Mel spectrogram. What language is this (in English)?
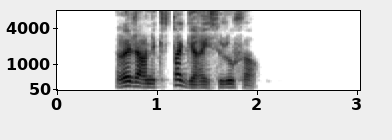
Kabyle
